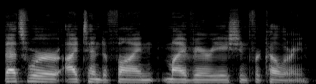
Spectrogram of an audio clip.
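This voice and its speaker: A man's voice: on the low side, normal speed, vocal fry, a bit bright, dry recording, studio quality, distant mic. A man speaking as a voice actor guest in a casual podcast interview, conversational and given to quoted asides.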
